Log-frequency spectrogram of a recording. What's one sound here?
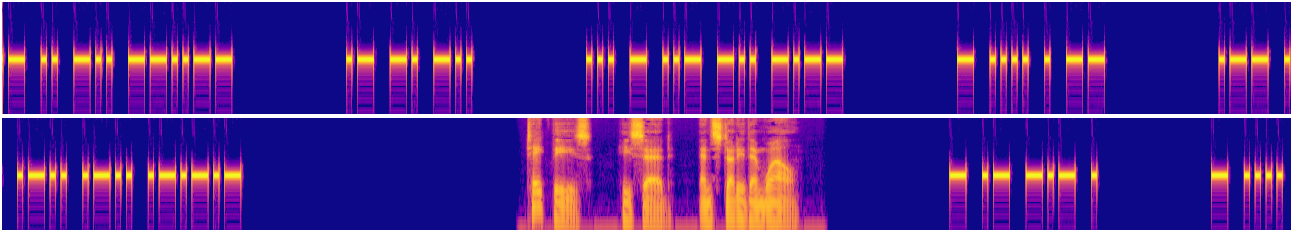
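A telegraph key taps out Morse code in short, rapid bursts of steady beeps.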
